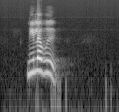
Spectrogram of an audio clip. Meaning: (verb) 1. to exist, to be in use, in vogue or in circulation, as a word; to be extant, in force or practice, as a religion 2. to be permanent, fixed, prevail 3. to stay 4. to emit rays; to shine
- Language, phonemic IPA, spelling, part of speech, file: Tamil, /nɪlɐʋɯ/, நிலவு, verb / noun, Ta-நிலவு.ogg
